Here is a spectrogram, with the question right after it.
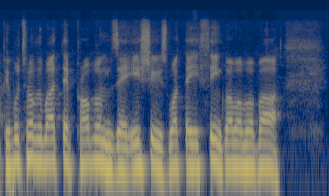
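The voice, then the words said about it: Talking very fast. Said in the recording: “I'm talking really fast”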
